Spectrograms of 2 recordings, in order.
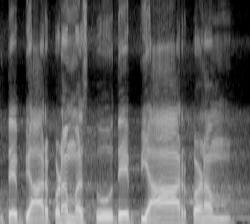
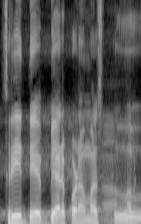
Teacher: यानी आ का साउंड नहीं होगा अ का साउंड होगा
